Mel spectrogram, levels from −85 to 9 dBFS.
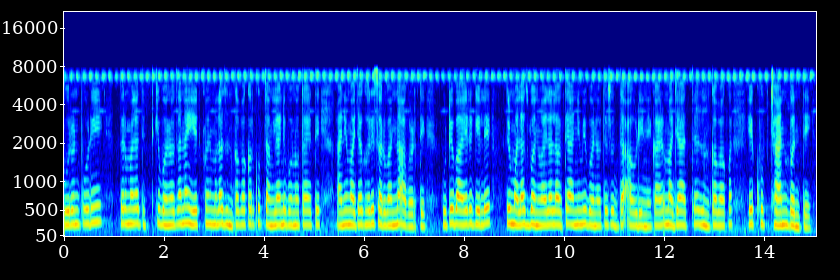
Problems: constant background noise, background conversations at intervals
